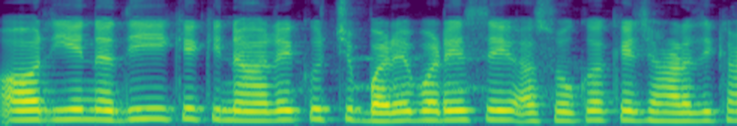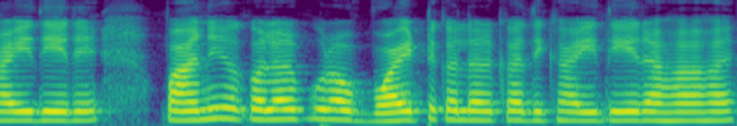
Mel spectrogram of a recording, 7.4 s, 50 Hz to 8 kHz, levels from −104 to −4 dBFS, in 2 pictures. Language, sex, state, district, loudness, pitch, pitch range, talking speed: Hindi, female, Uttar Pradesh, Jyotiba Phule Nagar, -17 LUFS, 210 Hz, 200-220 Hz, 205 wpm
